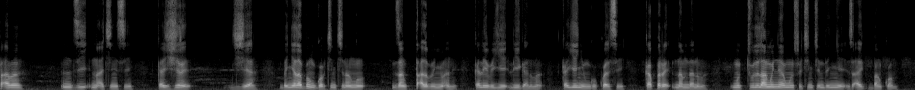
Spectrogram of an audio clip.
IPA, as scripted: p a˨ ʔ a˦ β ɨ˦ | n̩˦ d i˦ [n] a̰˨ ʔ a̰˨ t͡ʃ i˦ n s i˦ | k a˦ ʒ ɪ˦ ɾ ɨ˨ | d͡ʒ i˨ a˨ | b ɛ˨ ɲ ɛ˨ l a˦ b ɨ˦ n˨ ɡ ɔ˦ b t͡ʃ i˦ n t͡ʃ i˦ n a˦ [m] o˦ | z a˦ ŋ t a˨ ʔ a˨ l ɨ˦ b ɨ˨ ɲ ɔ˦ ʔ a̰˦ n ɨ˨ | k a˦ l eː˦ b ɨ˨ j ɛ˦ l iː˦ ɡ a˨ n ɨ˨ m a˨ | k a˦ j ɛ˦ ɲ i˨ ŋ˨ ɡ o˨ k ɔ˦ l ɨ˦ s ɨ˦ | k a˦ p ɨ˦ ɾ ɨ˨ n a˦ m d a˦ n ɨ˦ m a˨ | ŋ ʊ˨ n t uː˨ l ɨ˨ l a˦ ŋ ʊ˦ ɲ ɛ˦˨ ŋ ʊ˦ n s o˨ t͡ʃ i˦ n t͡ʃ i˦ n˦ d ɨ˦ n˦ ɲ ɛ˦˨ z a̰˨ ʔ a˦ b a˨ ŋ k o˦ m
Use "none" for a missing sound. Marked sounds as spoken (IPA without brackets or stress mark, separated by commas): n, ŋ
